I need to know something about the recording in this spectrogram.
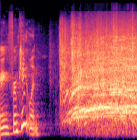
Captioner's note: applause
